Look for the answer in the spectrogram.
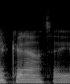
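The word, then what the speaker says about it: Konaté: And as Marley said, Liverpool, even with Virgil van Dijk and Gomez coming back into the team, and with the how do you say his name? Konate, is it? Konate? – Yeah, Konate, yeah.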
